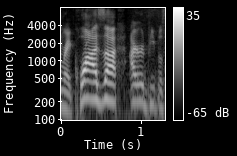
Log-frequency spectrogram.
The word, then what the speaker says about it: Rayquaza: that lady get he's like oh a Shiny Rayquaza I'm like she said recu right he's like yeah I did I was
